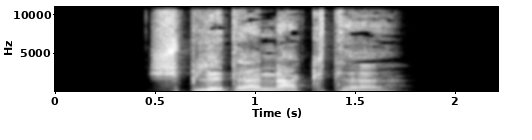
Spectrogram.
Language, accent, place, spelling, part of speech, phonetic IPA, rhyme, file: German, Germany, Berlin, splitternackte, adjective, [ˈʃplɪtɐˌnaktə], -aktə, De-splitternackte.ogg
- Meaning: inflection of splitternackt: 1. strong/mixed nominative/accusative feminine singular 2. strong nominative/accusative plural 3. weak nominative all-gender singular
